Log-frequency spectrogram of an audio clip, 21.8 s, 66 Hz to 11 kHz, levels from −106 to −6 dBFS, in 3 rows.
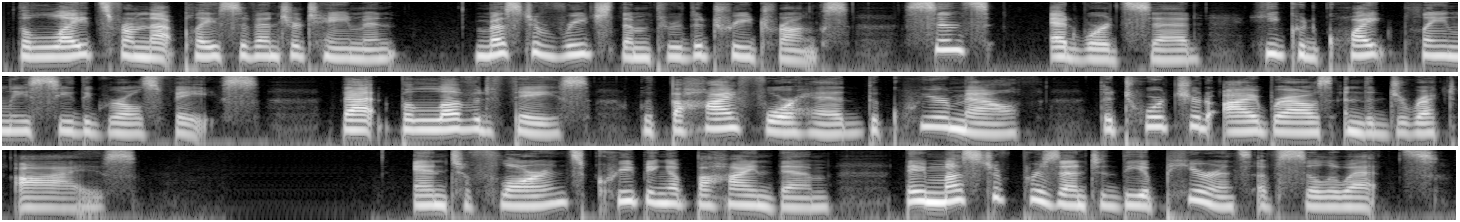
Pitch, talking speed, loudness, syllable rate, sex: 200 Hz, 155 wpm, -21 LUFS, 4.8 syllables/s, female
